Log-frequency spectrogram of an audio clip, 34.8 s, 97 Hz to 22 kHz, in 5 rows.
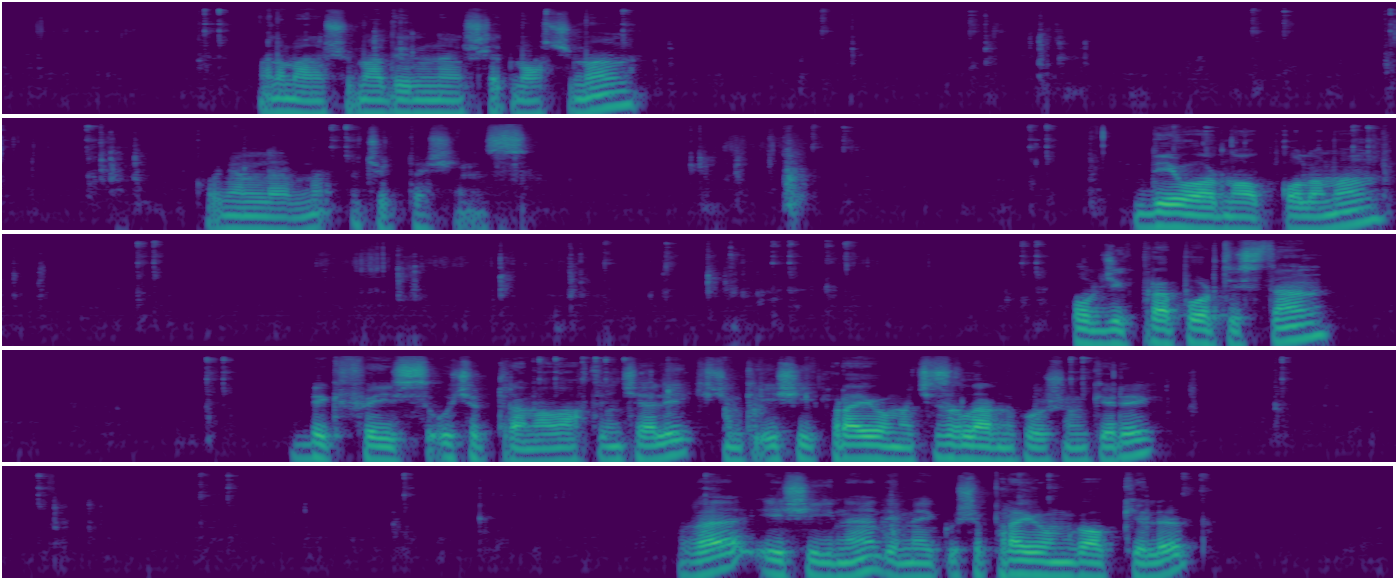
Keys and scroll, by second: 1.9 w, 4.9-5.8 typing, 7.6 alt+r, 9.4 g, 10.5 alt+a, 10.8 F3, 14.0 d, 16.0 p, 16.7 z, 17.6 alt+a, 23.7 t, 24.3 z, 24.7 F3, 26.8 w, 28.2 z.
